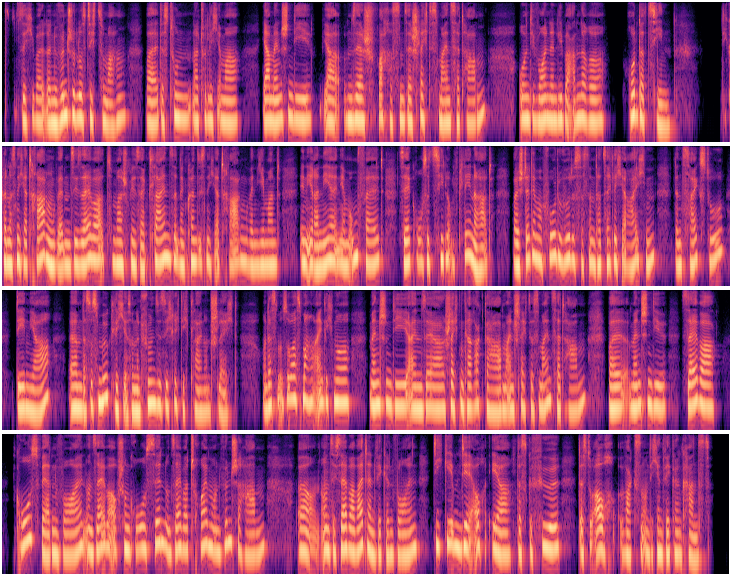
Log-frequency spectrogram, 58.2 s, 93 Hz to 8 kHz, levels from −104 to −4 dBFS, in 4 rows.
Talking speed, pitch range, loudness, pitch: 155 wpm, 180-215 Hz, -19 LUFS, 195 Hz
